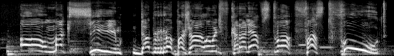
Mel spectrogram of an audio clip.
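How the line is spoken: Shouting. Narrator (Russian): прокричала пачка чипсов

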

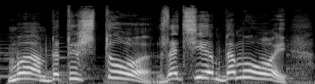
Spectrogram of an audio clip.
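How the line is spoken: Joyful exclamation. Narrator (Russian): радостно воскликнула Даша

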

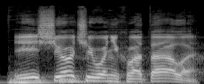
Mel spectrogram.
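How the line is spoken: Rude girl's voice. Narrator (Russian): грубо сказала девочка

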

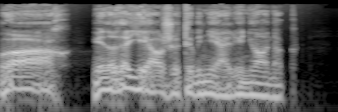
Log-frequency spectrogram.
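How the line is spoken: Grumbling tiger. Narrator (Russian): проворчал тигр

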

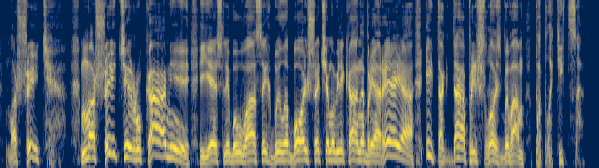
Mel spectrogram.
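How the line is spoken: Exclaiming. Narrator (Russian): Дон Кихот воскликнул

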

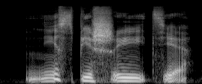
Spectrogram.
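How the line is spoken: Soft. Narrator (Russian): мягко сказал Хумо Хартум

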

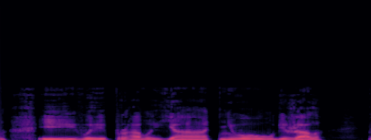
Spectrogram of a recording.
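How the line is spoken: Barely audible. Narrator (Russian): прибавила она едва слышно

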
